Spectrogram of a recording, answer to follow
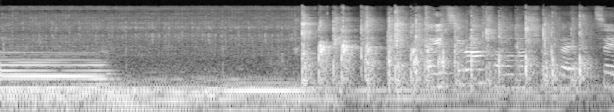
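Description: A grand piano's closing chord rings on and dies away within the first second. About three seconds in, audience applause starts and continues.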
